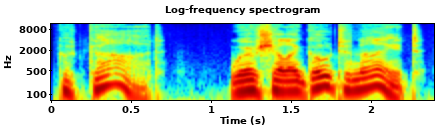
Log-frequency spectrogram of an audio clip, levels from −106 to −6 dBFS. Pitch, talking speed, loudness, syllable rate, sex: 130 Hz, 200 wpm, -15 LUFS, 4.7 syllables/s, male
